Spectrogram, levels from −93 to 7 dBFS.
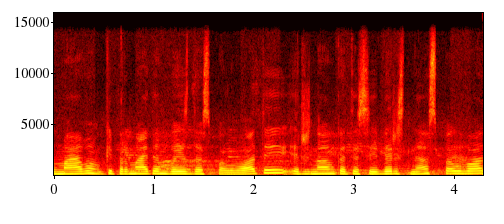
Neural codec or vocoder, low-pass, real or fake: none; 14.4 kHz; real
